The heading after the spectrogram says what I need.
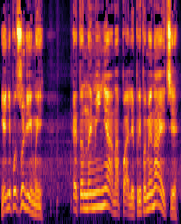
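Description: Man voicing an outraged young man shouting. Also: high voice, sing-song, a little fast, voice pushed up. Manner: shouting, indignant.

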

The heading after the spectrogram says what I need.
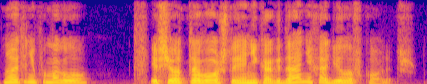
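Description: A man's voice: high voice, brisk, no echo, voice pushed up, lightly acted. A man reading an audiobook, voicing a flamboyant, flirtatious woman from show business with a gushing, theatrical manner. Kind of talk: audiobook character voice.

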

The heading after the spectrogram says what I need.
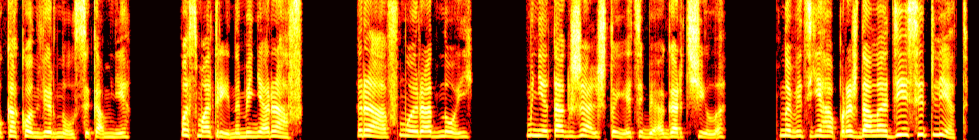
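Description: Brief: woman reading as an agitated peasant wife, higher and louder, pleading and reproachful, dry sound. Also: no room sound, natural voice. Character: fretful, outspoken peasant wife, emotional.

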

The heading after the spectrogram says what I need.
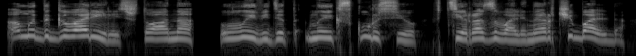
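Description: A woman's voice: mid-range voice, measured pace, mellow, dry recording, studio quality, close to an everyday voice. A woman reading the part of a brash, teasing young investigator who grumbles when crossed, in an audiobook. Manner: drawling, sulky grumbling.

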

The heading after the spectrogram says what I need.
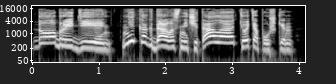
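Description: A woman's voice: fairly high pitch, big pitch swings, measured pace, a bit bright, clean tone, no echo, studio quality, pitched above the performer's own voice. A woman reading an audiobook, voicing a cheeky, mocking teenage girl in a raised, sassy voice. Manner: sassy, sarcastic. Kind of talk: audiobook character voice.

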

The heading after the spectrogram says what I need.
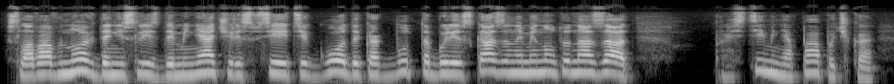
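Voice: mid-range voice, level tone, fairly quick, no echo, clean studio sound. A narrator reading a first-person audiobook with dramatic, emotional delivery.

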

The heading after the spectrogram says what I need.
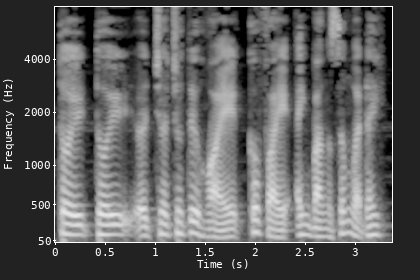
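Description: A man's voice: fairly low pitch, lively intonation, brisk. A man voicing a hesitant young mother who stammers and pleads. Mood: anxious.

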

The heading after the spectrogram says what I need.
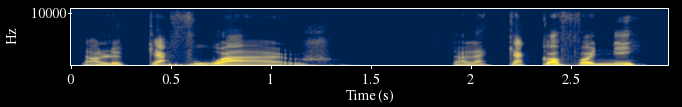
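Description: Rambling, playful radio host. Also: male voice, high voice, animated, slow, a bit bright, no echo, studio quality. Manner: rambling, self-interrupting, jokey with sudden singing and word play. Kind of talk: playful radio monologue with poetry reading. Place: radio studio.

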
